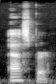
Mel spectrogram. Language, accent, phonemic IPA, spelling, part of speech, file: English, US, /ˈæspəɹ/, asper, adjective / noun, En-us-asper.ogg
- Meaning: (adjective) Rough or harsh; severe, stern, serious; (noun) Rough breathing; a mark (#) indicating that part of a word is aspirated, or pronounced with h before it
